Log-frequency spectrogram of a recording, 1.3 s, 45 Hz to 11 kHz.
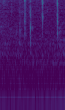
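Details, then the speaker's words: Mercedes ML500 after an electrical fix securing wiring against rubbing and road vibration, engine started: light, crisp ticks at a steady pace; hazard flasher clicks normally. "Make sure your hazards work. Make sure your fans work."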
